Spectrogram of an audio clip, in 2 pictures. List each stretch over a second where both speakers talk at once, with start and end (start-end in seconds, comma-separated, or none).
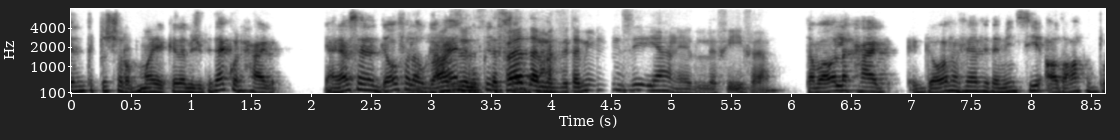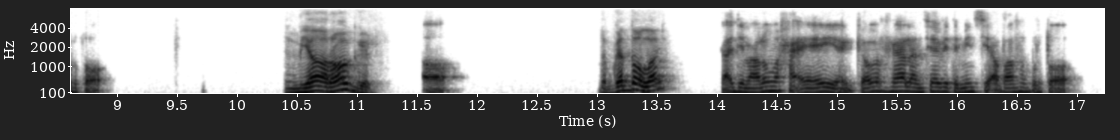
2.7-4.2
